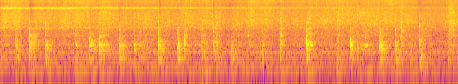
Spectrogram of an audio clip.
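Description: Spice powders fry in a pan for bread upma, a steady sizzle broken by sharp, regular clicks and scrapes of a spoon stirring through the mixture, close and fairly loud.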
